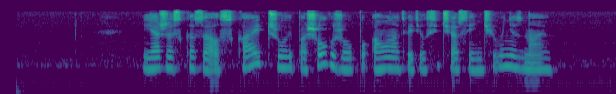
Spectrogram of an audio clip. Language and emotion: Russian, neutral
